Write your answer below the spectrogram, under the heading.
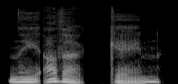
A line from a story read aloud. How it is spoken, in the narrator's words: she said slowly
